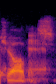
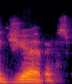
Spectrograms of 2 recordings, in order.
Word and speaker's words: Jarvis: Yeah, I did hear Jarvis. Yeah. Okay. I was about to say Jervis, but obviously that's a lad that I coach.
